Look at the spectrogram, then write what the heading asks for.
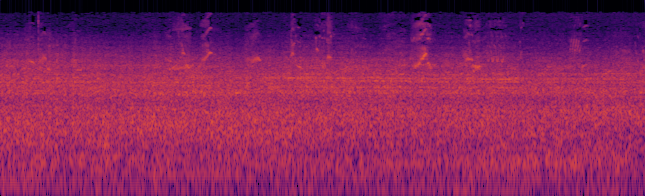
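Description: Electric locomotive-hauled passenger train running along the line at a distance: a steady rumble and rush of wheels on rail, with short high chirps over it.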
